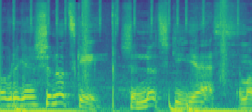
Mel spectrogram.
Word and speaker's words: Shanutski: Shanutski. Shanutski. Yes. Am I pronouncing it right? You are correct, Shanutski.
